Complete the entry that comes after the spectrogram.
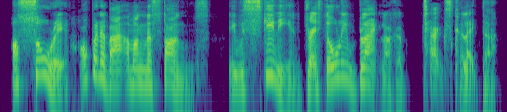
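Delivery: high, indignant squeak; insist, offended; indignant gnome. A narrator's reading. Gnome voiced.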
